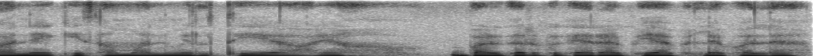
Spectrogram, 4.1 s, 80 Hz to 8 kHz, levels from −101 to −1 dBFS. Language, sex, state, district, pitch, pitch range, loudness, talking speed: Hindi, female, Bihar, Vaishali, 185 Hz, 180-190 Hz, -15 LUFS, 175 wpm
